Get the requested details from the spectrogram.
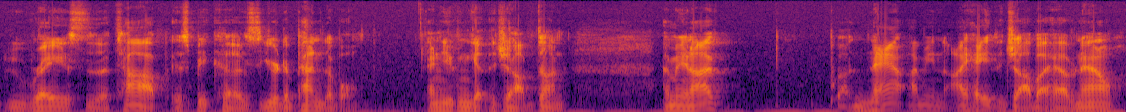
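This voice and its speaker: Deep-voiced, aggrieved man in his forties. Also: bright, forceful tone. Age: 40s. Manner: aggrieved, exasperated complaining. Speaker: career chef. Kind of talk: first-person rant to the listener.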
